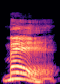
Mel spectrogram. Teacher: bit like if you were calling someone's name from a distance it starts off high and then it would fall · put a lot of energy into the start of the word, and then let it sort of peter off. It's a bit like if you were calling someone's name from a distance. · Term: falling tone, the falling tone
